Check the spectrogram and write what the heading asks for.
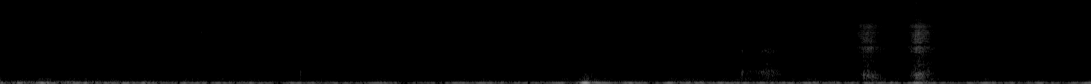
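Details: An adult working from home who thinks they are coming down with something: quiet breathing and small noises over a low room hum, then two sharp sneezes close together near the end.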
